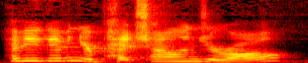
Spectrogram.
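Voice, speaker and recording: Casting: woman reader plays storybook boy, confident math-whiz schemer, high voice, matter-of-fact and emphatic. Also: brisk, lightly acted, rough recording. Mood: encouraging.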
